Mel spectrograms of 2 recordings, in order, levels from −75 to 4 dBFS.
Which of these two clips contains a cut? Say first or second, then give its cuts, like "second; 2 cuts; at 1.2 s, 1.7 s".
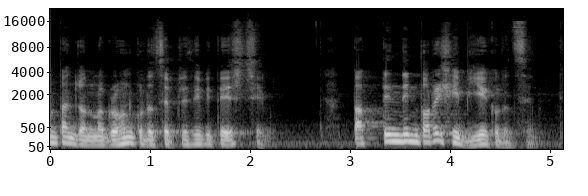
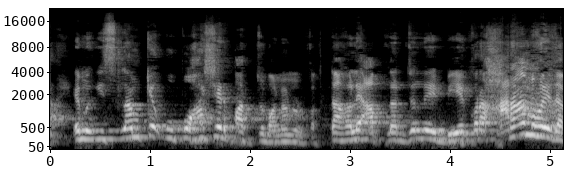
second; 1 cut; at 2.6 s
